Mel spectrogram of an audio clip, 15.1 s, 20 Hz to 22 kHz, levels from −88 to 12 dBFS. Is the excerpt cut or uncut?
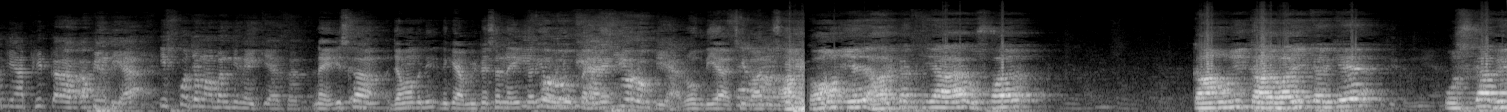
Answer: cut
